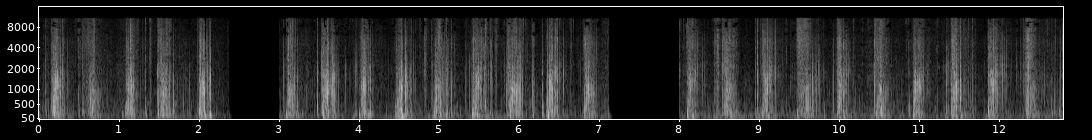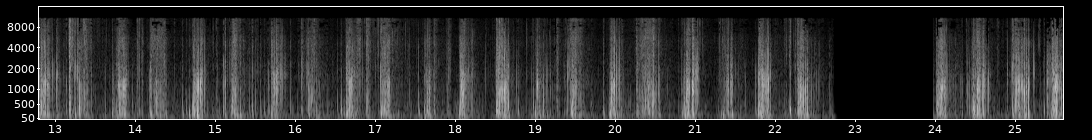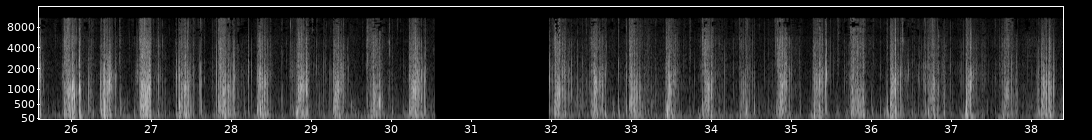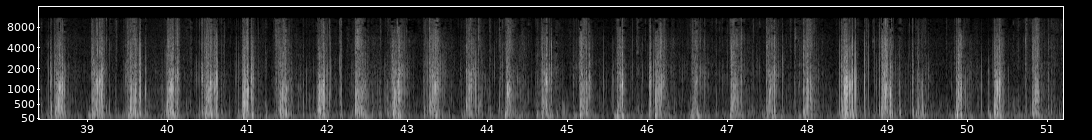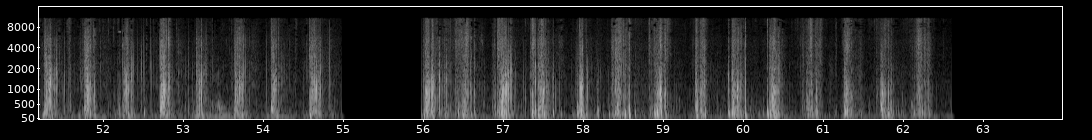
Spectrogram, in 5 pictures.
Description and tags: Diverse Jogging Snow
Jogging on a gravel path with little, fresh but cleared Snow, close mic.
Recorded on a Zoom H2 with internal Microphone, slightly Processed with EQ and Compression for closer feel, Compiled from Long Recording.
CloseUp, Crunch, Field-Recording, Footsteps, Snow, Walking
